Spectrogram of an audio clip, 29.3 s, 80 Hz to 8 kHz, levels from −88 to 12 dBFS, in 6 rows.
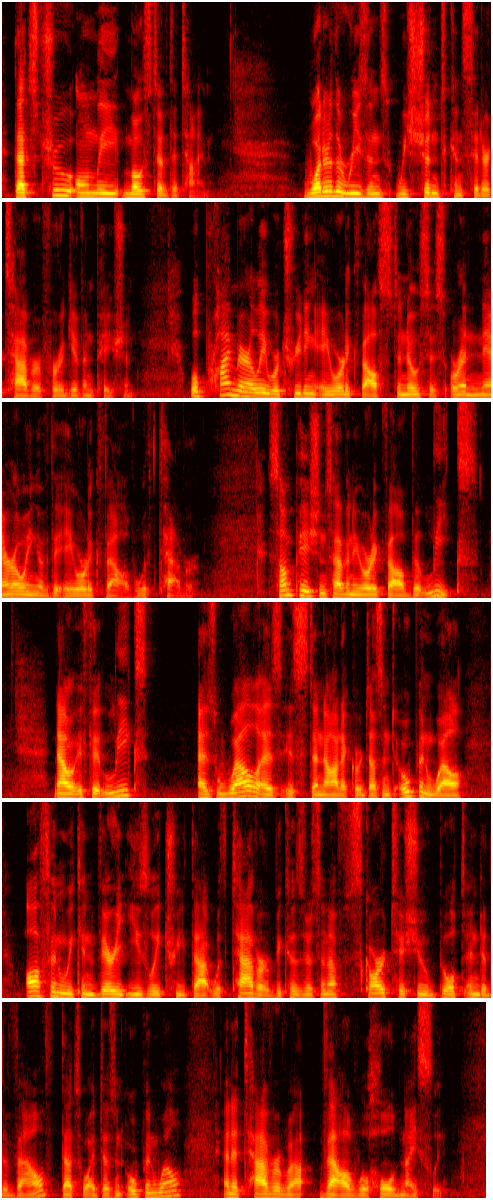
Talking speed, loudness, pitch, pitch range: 180 wpm, -24 LUFS, 130 Hz, 120-145 Hz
